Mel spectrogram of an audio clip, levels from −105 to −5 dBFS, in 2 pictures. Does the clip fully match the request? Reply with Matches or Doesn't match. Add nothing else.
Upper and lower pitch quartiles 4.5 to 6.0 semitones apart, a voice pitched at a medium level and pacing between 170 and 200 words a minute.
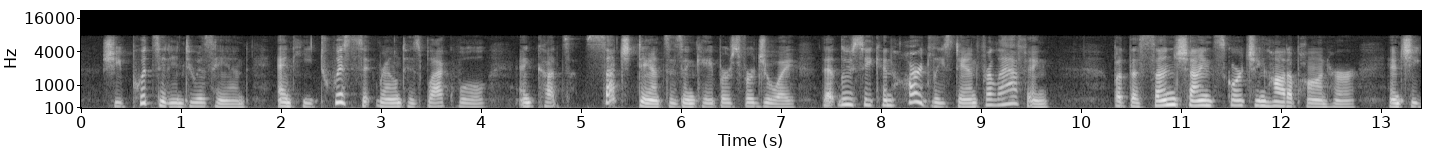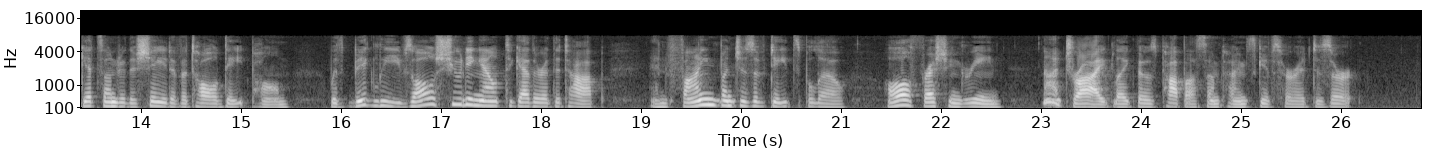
Matches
